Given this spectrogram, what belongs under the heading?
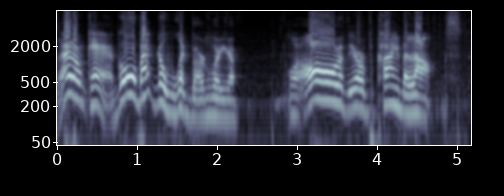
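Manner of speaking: loud, scornful mock old lady; hammed-up granny ordering him away; ranting old lady. Racist customer voiced in story.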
